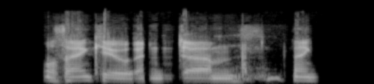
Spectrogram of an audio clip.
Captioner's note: speaking French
